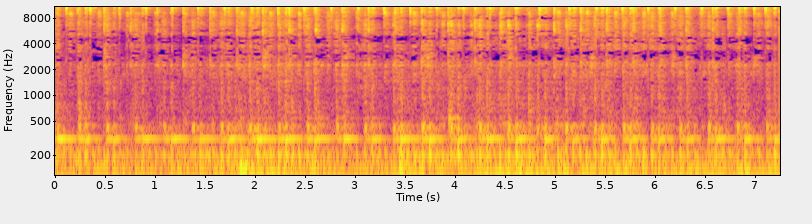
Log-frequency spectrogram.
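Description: Engine-driven piston air compressor running steadily: a low, even drone with a fast regular pulse, the kind of machine sound taken for tunnel digging.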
